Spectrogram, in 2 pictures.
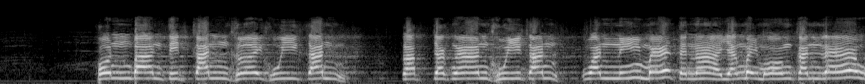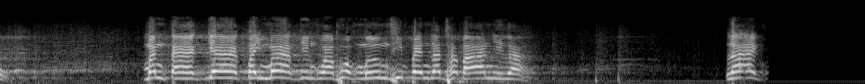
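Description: A middle-aged man speaks forcefully into a microphone over loudspeakers.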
